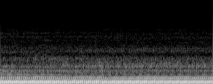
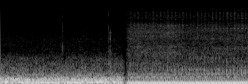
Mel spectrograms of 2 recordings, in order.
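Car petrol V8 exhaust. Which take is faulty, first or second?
second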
